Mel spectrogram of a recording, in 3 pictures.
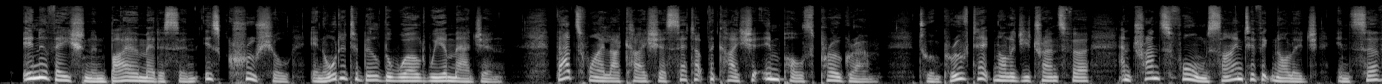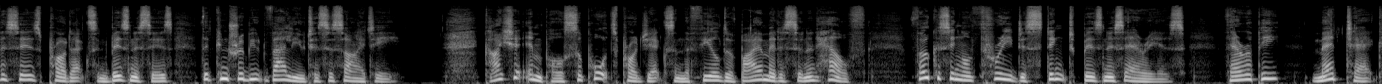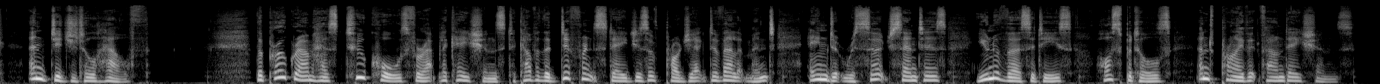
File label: female british english bank comercial; ideasonora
